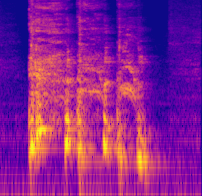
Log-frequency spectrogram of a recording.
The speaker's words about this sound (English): I'm going to cough.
